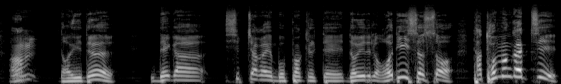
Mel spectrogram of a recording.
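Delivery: stern questioning rising to a loud shout; mock scolding. Imagined Jesus scolding disciples who fled, mock scolding. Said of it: "호통을 칠 수 있잖아요".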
